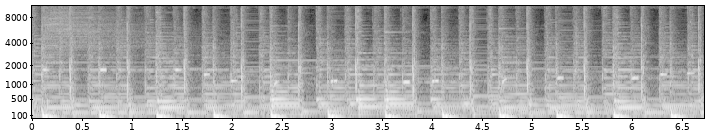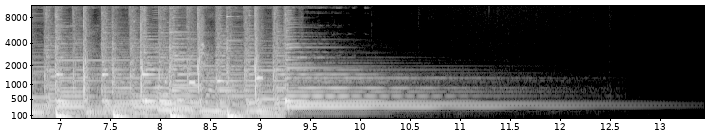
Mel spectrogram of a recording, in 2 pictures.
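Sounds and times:
music kit: 0.1s - 9.2s.

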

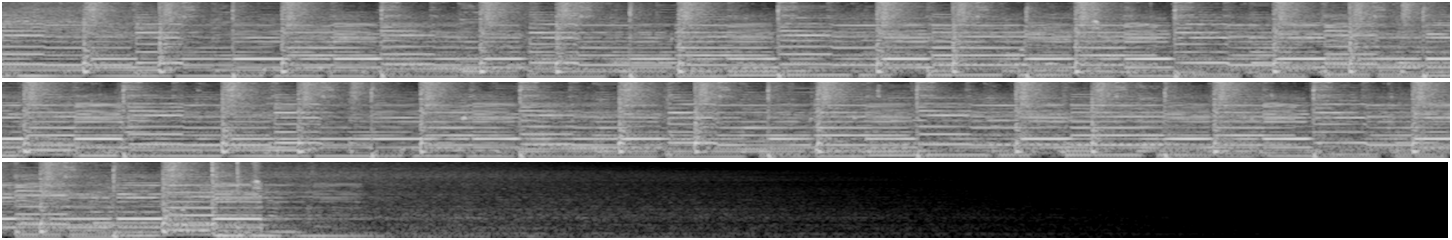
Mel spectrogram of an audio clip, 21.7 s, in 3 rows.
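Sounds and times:
corporate pop rock drive music: 0.0s - 16.6s.

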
